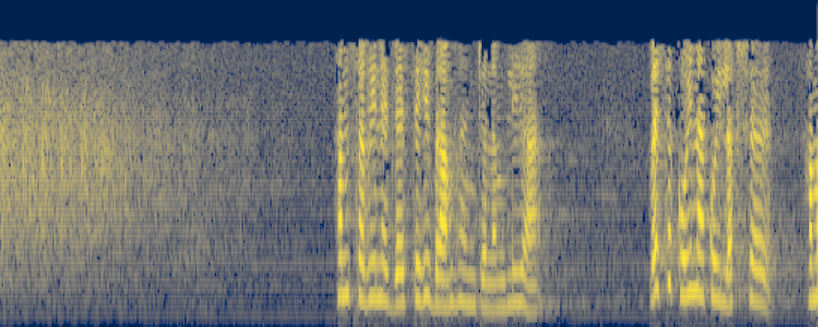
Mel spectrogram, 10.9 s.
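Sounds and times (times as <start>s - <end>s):
audience applause: 0.0s - 3.4s
speech: 4.5s - 7.3s, 8.7s - 10.9s.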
